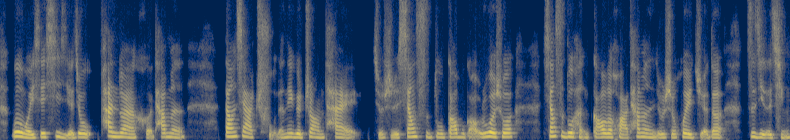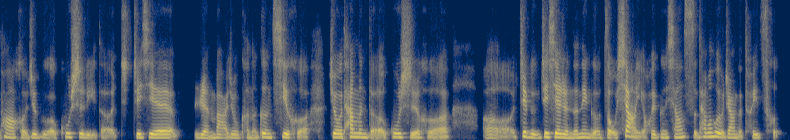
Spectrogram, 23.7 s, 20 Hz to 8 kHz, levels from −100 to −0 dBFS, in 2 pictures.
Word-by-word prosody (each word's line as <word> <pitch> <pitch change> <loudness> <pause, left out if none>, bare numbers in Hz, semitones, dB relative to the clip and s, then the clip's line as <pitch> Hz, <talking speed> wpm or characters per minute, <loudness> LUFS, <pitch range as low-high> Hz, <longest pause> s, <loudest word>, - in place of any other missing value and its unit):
问 250 -1 +8
我 190 - +4
一 175 - +3
些 215 +4 +2
细 215 +3 -3
节， 195 - -1
就 205 0 +2
判 255 -4 +4
断 210 -5 +2
和 190 -1 -7
他 220 - -1
们 220 +1 -2 0.6
当 240 0 +4
下 245 -4 0
处 200 - -11
的 190 - -6
那 215 +2 -1
个 205 -1 +4
状 205 -1 -2
态， 200 -2 -3 0.2
就 - - -7
是 185 0 -3
相 230 +5 +1
似 230 -2 -8
度 205 0 -4
高 205 +1 0
不 210 -1 -5
高。 - - -4
如 215 +1 +2
果 235 -2 +8
说 220 0 +2 0.5
相 255 -2 +2
似 255 -2 -3
度 230 +1 +5
很 205 -4 -5
高 200 +2 +1
的 210 -1 +4
话， 190 -3 -1
他 230 - -2
们 215 -3 -1
就 190 - -1
是 190 0 -2
会 195 0 +2
觉 190 - -4
得 185 -1 -1 0.3
自 235 - -1
己 195 -2 +1
的 180 - -1
情 180 +2 -6
况 200 -3 -2
和 - - -4
这 190 -1 -1
个 185 -3 -3
故 220 - -1
事 210 -1 +1
里 - - -4
的 - - -8
这 - - -10
这 195 - +3
些 185 -1 +3 0.2
人 180 -1 -1
吧， 180 -1 -2
就 185 -3 -2
可 175 - -9
能 - - -6
更 210 -3 +2
契 205 -1 +2
合， 195 - -5 0.3
就 210 -2 +4
他 225 +4 +2
们 215 -2 +1
的 - - -1
故 215 -1 0
事 210 +1 0
和， - - -4 0.5
呃， - - -7
这 250 - +4
个 195 -4 +1
这 220 +3 +4
些 215 0 +6
人 185 -2 +2
的 185 - 0
那 200 +1 0
个 180 - -1
走 170 - +1
向 - - +4
也 - - -5
会 185 - -3
更 190 0 -4
相 200 +2 -2
似， 225 -1 -5
他 230 +1 -3
们 230 - +3
会 240 - +6
有 215 - +4
这 205 - -1
样 190 -1 -1
的 - - -4
推 180 -1 -4
测。 485 -1 -11
205 Hz, 255 characters per minute, -22 LUFS, 190-220 Hz, 0.6 s, 问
